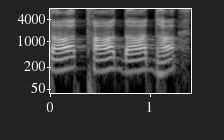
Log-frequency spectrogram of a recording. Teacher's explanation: इसी प्रकार से त बोल करके देखिए, त, थ, द, ध, आपकी जिह्वा का अगला भाग जो है वो आपके दांत के निचले हिस्से को टच कर रहा होगा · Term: त वर्ग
